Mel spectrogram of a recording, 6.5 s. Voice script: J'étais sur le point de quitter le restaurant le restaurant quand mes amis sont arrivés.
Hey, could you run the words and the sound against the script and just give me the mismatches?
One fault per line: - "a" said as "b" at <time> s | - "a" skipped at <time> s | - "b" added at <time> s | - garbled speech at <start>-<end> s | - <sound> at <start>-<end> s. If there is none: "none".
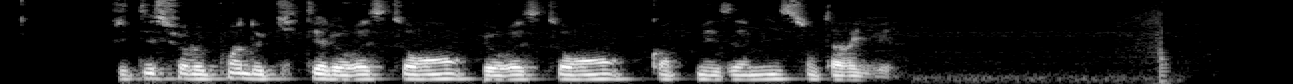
- thud at 5.6-5.9 s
